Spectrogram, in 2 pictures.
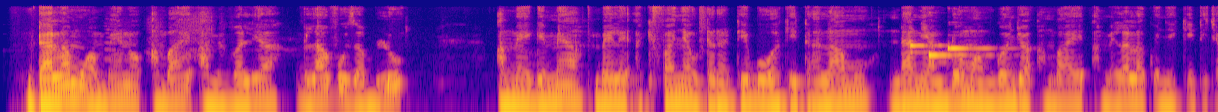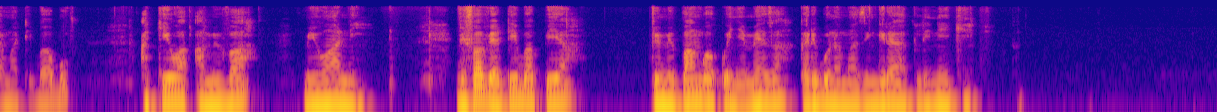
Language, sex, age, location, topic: Swahili, male, 18-24, Kisumu, health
